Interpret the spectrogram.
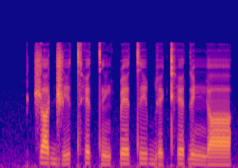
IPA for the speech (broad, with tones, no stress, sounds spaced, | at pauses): t͡ʃ a˦ d͡ʒ i˨˦ tʰ ɪ˦ t ĩ˨ k͡p e˦ t i˦ b e˨ kʰ ɪ˦ ɗ ɪ˦ ɲ a˦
